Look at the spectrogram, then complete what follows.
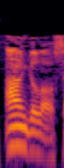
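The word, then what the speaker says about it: angelos (ἄγγελος): It's two G's in the Greek, A-G-G, but you pronounce it A-N-G, angelos.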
